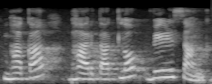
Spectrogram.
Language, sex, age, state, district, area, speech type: Goan Konkani, female, 30-45, Goa, Bardez, rural, read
